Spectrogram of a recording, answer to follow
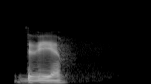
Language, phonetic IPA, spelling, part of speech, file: Russian, [ˈdvʲe], две, numeral, Ru-две.ogg
- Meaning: inflection of два (dva): 1. nominative feminine plural 2. inanimate accusative feminine plural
